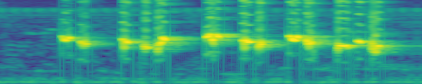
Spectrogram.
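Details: Loud, fast 'ropel' song of a sooty-headed bulbul: rapid pairs of chirpy, liquid notes that drop in pitch, strung together in close succession over quiet background.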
